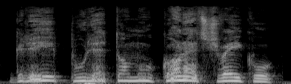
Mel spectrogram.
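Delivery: crying out in a hoarse rasp. A lieutenant sits down on a bunk and calls out a question, hoarse exclamation. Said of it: "chraplavým hlasem zvolal".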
